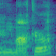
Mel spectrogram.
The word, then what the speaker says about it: Yumemakura: Yeah, it's usually on that third to last syllable. Yeah. Yumemakura?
